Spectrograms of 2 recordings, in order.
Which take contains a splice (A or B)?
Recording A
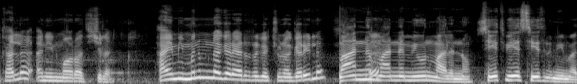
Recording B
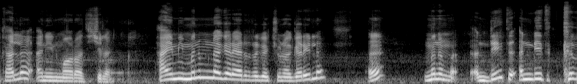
A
